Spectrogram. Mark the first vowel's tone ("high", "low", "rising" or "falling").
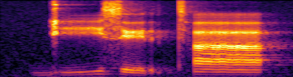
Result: rising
